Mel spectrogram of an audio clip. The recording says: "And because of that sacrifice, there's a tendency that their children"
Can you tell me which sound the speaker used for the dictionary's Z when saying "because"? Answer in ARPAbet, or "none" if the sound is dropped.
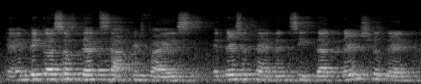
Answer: S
